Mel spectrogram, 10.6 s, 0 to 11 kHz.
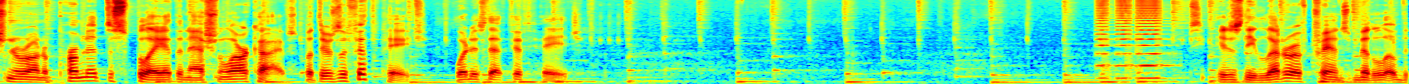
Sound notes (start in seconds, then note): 4.7 lively music; 8.3 bell dinging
